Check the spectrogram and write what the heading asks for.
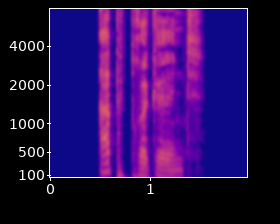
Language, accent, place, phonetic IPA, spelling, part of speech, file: German, Germany, Berlin, [ˈapˌbʁœkəlnt], abbröckelnd, verb, De-abbröckelnd.ogg
- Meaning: present participle of abbröckeln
